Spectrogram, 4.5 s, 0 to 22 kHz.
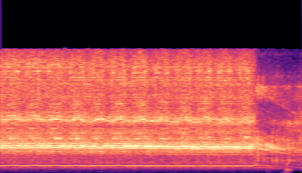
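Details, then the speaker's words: Cordless grinder shaving down a 2001 EZGO TXT 36-volt golf cart battery tray to fit: high, steady whine that sags and drops in pitch once it bites into metal; tool bogging because its battery is almost dead. "you can probably hear the grinder is struggling a little bit because the battery's almost dead."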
